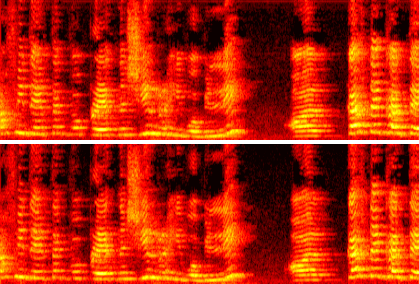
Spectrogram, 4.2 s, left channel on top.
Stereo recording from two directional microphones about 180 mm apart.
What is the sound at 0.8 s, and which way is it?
A woman's voice, 10° right (ahead or behind).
